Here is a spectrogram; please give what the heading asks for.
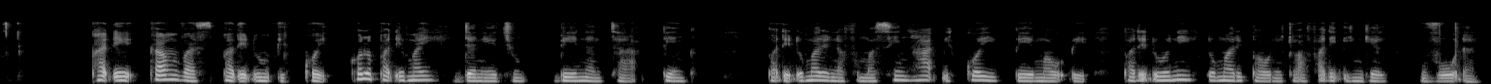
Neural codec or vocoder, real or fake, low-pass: vocoder, 24 kHz, 100 mel bands, Vocos; fake; 7.2 kHz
